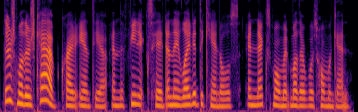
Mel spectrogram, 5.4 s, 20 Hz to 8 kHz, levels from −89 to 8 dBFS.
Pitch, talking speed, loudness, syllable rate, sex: 210 Hz, 235 wpm, -20 LUFS, 6.0 syllables/s, female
